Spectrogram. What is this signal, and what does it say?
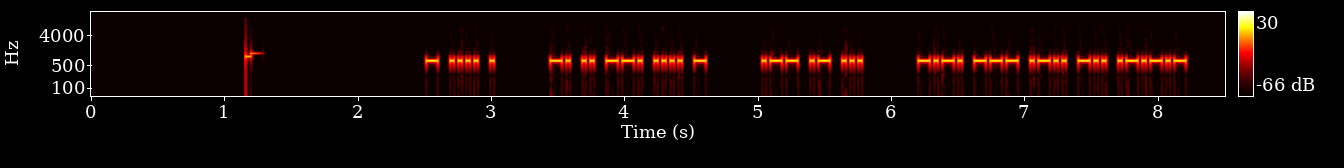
Morse code, heard as a keyed tone, about 40 wpm, 700 Hz. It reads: THE NIGHT WAS COLD.
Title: 2x Word-Spacing - Sentences from Top 400 Words - 40wpm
